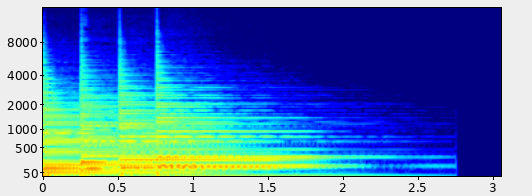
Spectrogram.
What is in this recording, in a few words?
Bb Major 7th Suspended 2nd Suspended 4th, Bass Standard; 6,12,10,8; arpeggiated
